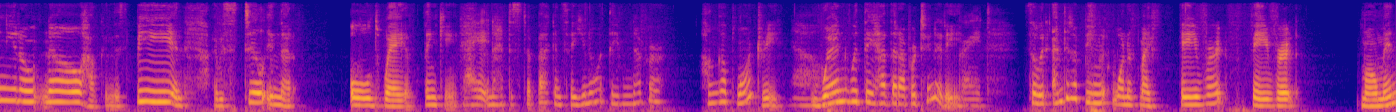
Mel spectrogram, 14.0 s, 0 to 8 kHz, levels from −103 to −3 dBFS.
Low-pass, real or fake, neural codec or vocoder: 7.2 kHz; real; none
